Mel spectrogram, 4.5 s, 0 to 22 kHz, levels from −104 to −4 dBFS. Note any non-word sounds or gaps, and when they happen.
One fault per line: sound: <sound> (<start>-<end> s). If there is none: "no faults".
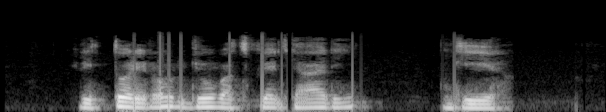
no faults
